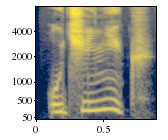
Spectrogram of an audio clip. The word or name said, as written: utsenik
